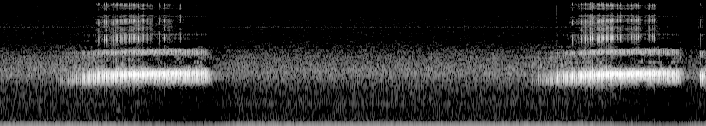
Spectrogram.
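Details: Two level, buzzing trills from a Taipei tree frog, each close to a second long and spaced about three seconds apart, with quiet hum between them.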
